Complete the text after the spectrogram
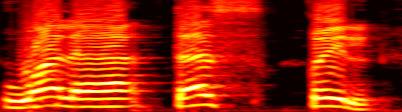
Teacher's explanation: कफ को मोटा करना है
